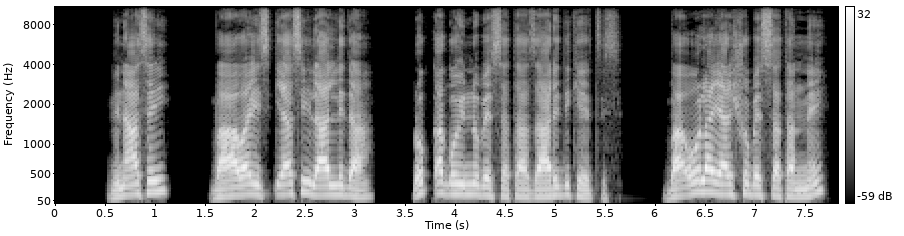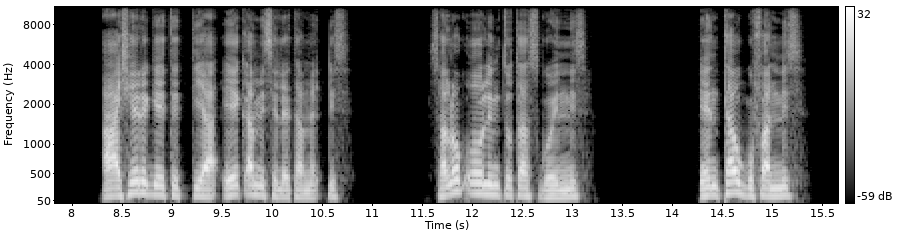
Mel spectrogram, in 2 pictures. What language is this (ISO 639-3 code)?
gof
